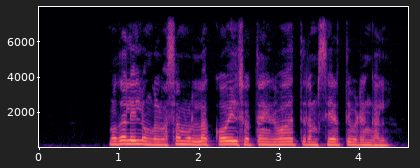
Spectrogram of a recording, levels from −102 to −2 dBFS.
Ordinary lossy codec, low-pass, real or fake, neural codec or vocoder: none; 7.2 kHz; real; none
